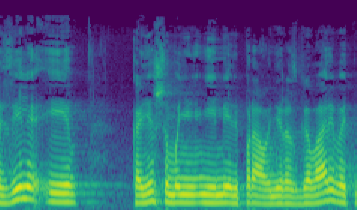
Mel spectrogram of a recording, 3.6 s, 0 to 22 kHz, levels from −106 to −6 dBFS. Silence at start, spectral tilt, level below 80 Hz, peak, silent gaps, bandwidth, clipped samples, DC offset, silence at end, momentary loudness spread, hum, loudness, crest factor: 0 s; -8 dB/octave; -56 dBFS; -6 dBFS; none; 9.8 kHz; under 0.1%; under 0.1%; 0 s; 4 LU; none; -19 LUFS; 12 dB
